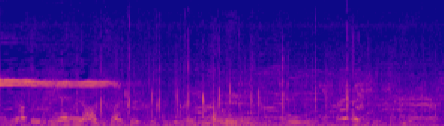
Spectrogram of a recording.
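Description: A referee's whistle blown once, one steady shrill tone lasting over a second and stopping about a second in, blowing the play dead after a tackle. Spectators chat and laugh close by throughout.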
